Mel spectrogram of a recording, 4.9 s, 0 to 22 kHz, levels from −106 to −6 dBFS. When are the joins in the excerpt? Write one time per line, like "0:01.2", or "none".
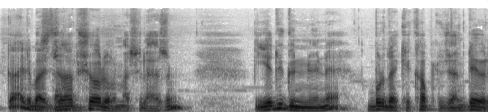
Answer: none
